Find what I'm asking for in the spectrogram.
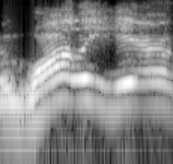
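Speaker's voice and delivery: high, swooping, cartoonish put-on voice. Remembering a man who had a cartoon voice, doing Wally Bogue's cartoon voice. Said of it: "he had like a cartoon voice".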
